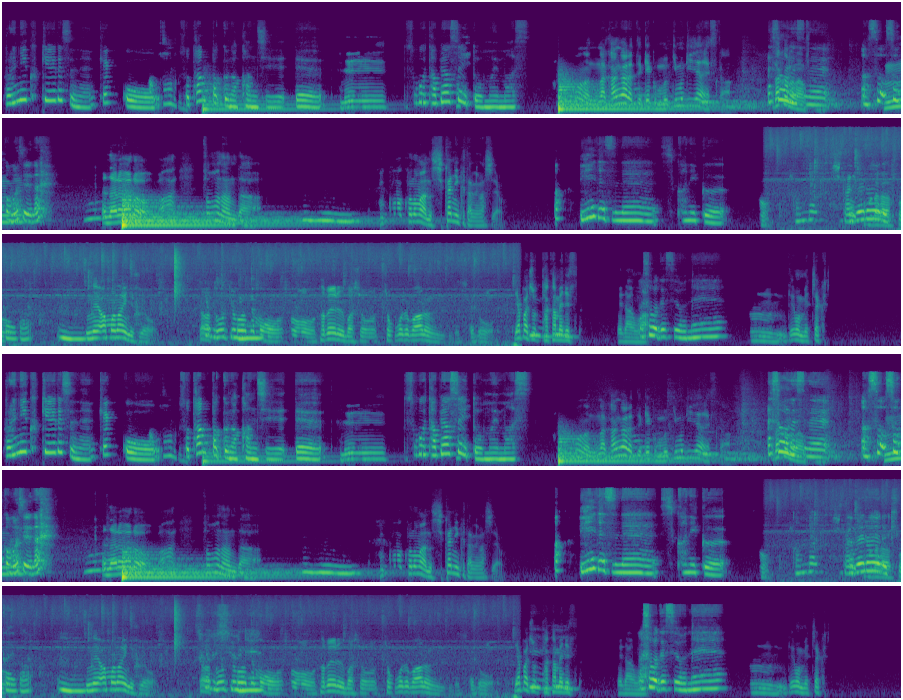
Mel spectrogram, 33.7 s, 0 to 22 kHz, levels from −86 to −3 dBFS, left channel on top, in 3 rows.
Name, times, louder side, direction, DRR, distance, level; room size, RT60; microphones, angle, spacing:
voice 1, 0.0-2.0 2.3-4.1 5.1-6.5 9.6-10.3 10.7-11.9 15.0-15.8 18.1-20.3 21.1-21.5 21.8-22.9 23.2-23.6 24.9-25.8 29.1-29.6 30.4-31.5, right 2 dB, 45° right, 4.2 m, -28 dB
sound 1, 2.5-4.3 7.0-9.8 12.7-16.6, left 3 dB, 75° left, 1.0 m, -31 dB
voice 2, 4.2-4.8 7.1-9.1 9.6-10.1 11.0-11.6 12.5-13.4 13.8-14.5 16.0-17.5 20.7-20.9 21.6-22.6 23.5-24.4 24.9-29.6 30.2-30.6 31.8-32.8, left 2 dB, 35° left, 6.1 m, -32 dB
sound 2, 7.3-13.0, right 2 dB, 80° right, 5.4 m, -45 dB
sound 3, 20.7-29.0, left 5 dB, 15° left, 5.3 m, -41 dB
head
